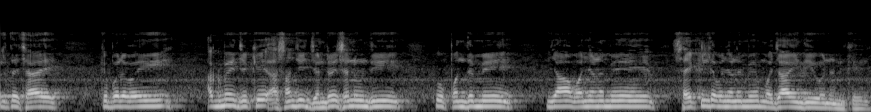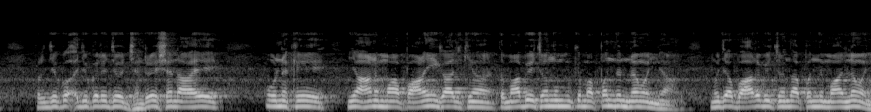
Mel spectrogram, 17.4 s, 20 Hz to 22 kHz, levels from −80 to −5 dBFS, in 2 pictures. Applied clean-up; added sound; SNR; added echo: none; none; none; none.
